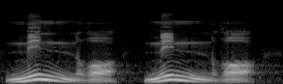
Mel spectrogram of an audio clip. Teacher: pastikan hujung lidah kena betul-betul mati pada makhraj nun, dan tidak boleh panjangkan gunnah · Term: izhar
